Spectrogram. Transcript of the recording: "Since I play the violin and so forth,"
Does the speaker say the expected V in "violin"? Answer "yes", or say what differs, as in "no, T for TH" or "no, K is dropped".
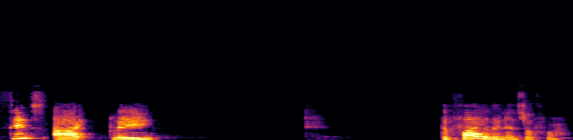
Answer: no, F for V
